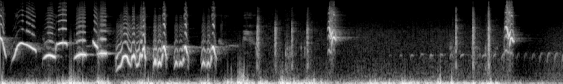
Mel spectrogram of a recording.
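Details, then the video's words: Balak 6 white-rumped shama singing as a trapping lure: looping, curling whistles at a brisk pace, then a series of sharp clicks and thin chips, with low steady noise throughout. "Suara Masteran Pikat Burung Murai Batu Balak 6 (Whiterumped Shama)"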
